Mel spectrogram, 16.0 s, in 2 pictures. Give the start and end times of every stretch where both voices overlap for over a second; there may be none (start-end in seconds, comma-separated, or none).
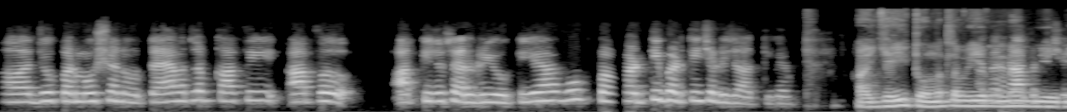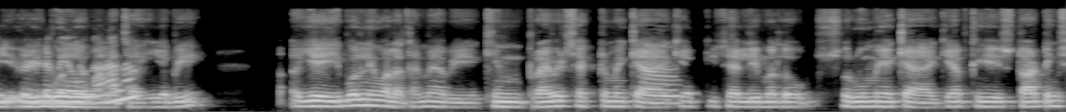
7.3-9.0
